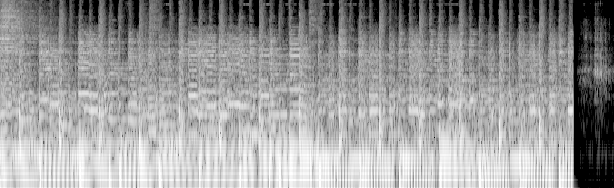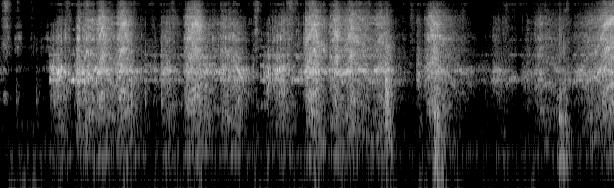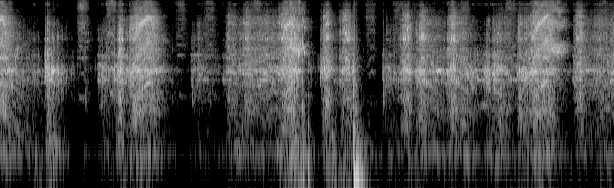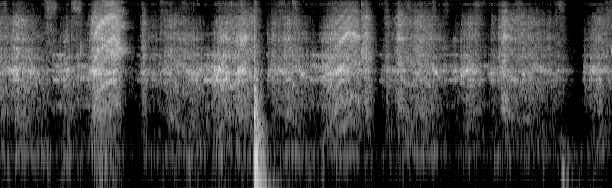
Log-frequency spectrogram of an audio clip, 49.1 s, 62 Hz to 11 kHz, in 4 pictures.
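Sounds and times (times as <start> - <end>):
toy truck motor whining: 10.8 - 49.0
dull thumps: 41.9 - 42.3.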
